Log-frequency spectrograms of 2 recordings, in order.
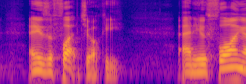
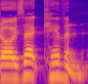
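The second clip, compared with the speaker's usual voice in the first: put-on Irish accent; 7 semitones higher than usual. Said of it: "in his very thick Irish accent".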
